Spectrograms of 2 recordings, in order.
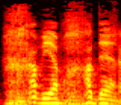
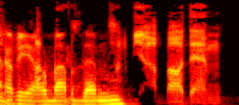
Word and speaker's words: Javier Bardem: Say it right. – Javier Bardem. – Javier Bardem.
